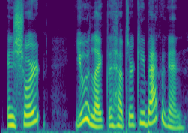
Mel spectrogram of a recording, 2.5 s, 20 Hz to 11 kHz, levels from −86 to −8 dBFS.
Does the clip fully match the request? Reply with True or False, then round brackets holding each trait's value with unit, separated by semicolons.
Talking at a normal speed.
False (215 wpm)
